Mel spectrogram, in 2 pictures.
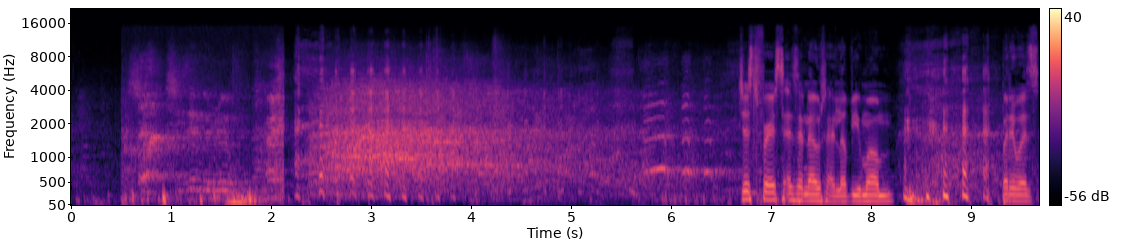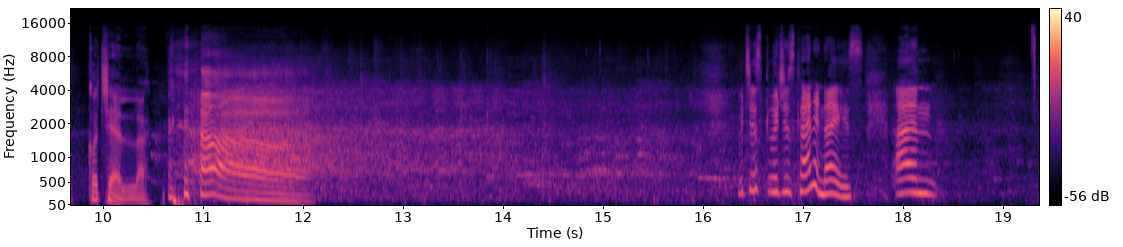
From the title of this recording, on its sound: Live at Yer Only mBan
